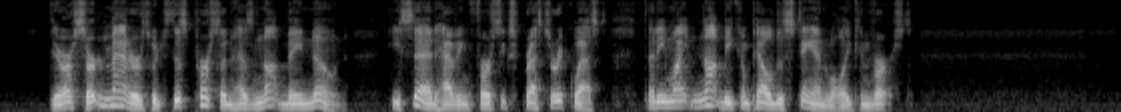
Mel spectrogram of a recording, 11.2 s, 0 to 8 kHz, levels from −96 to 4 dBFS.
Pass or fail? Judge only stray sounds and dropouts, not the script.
pass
